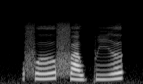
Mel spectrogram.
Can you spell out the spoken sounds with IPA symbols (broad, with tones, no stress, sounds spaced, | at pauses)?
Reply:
f ɤː˧˥ f a˧ w p i˧˥ ə̯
